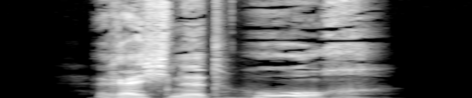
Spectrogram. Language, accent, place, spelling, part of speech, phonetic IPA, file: German, Germany, Berlin, rechnet hoch, verb, [ˌʁɛçnət ˈhoːx], De-rechnet hoch.ogg
- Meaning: inflection of hochrechnen: 1. second-person plural present 2. second-person plural subjunctive I 3. third-person singular present 4. plural imperative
